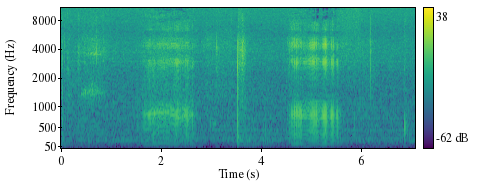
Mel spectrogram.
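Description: Two long, rattling, buzzy snores with quieter breathing between them, in a small room.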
